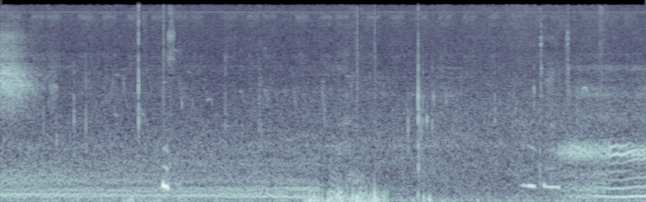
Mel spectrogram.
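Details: A Standardbred horse snores during a deep afternoon nap: a low, drawn-out rumbling breath, then a rough, fluttering exhalation, with a brief tonal call at the end.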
